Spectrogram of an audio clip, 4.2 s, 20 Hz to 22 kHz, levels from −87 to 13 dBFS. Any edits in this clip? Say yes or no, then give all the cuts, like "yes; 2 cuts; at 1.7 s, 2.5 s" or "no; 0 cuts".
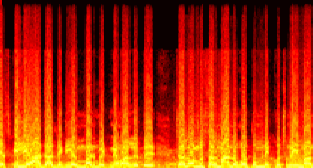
no; 0 cuts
